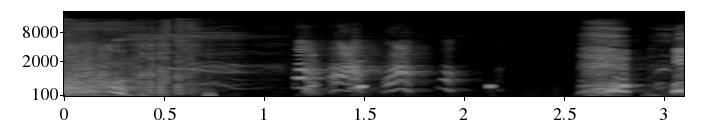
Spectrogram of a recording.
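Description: A thick, messy burst of several fart sound effects layered on top of each other, followed by bursts of laughter and another loud noisy blast at the end.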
